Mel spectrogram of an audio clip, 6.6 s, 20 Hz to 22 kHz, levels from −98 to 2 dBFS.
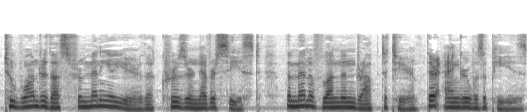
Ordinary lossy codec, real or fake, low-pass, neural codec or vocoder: MP3, 48 kbps; fake; 7.2 kHz; codec, 16 kHz, 16 kbps, FreqCodec, larger model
